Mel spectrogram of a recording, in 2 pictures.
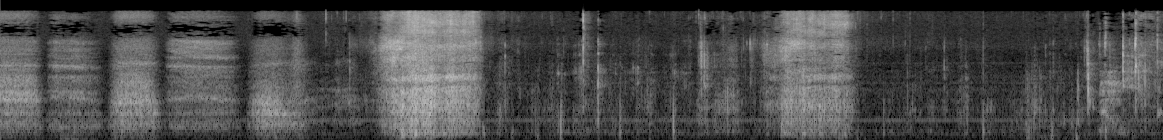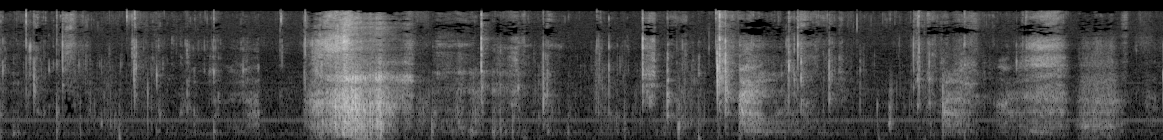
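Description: A man slurping ramen noodles and chewing close to the microphone: several loud slurps, the loudest about eleven seconds in, with soft wet chewing and smacking between them.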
